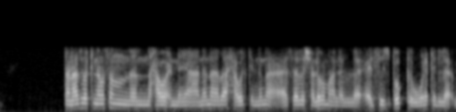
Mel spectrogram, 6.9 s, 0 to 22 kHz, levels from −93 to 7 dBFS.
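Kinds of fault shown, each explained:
No faults can be heard in this speech recording.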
